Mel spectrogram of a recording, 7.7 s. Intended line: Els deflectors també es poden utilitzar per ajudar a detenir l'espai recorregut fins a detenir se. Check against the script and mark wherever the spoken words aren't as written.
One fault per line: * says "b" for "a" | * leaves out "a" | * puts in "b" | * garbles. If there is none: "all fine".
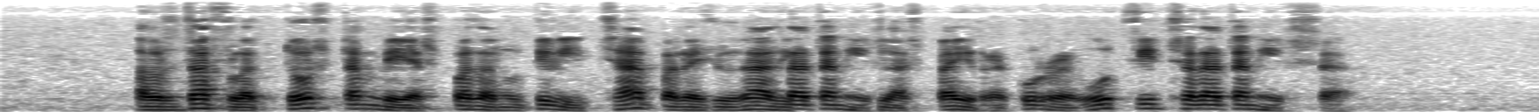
all fine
